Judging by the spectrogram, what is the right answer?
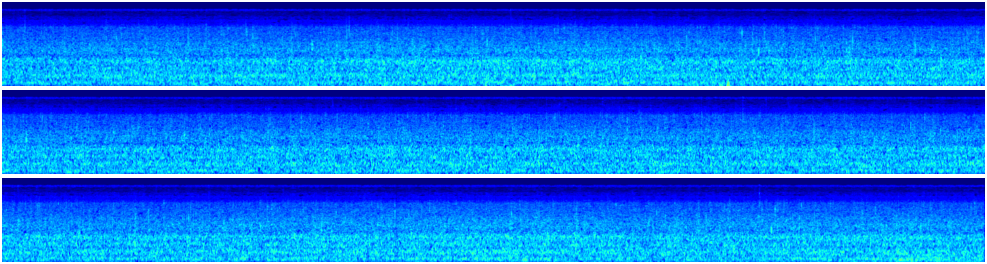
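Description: Steady rain falling, an even hiss of drops that does not change, with a single brief tick about seven seconds in.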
